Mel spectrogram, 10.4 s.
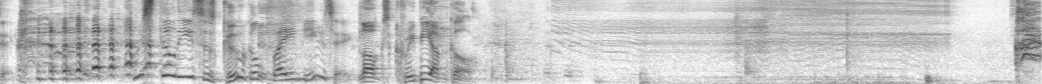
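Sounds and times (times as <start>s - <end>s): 
speech: 0.0s - 5.1s
laughter: 0.2s - 1.6s, 4.9s - 5.9s
creaky door sound effect: 5.5s - 10.2s.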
